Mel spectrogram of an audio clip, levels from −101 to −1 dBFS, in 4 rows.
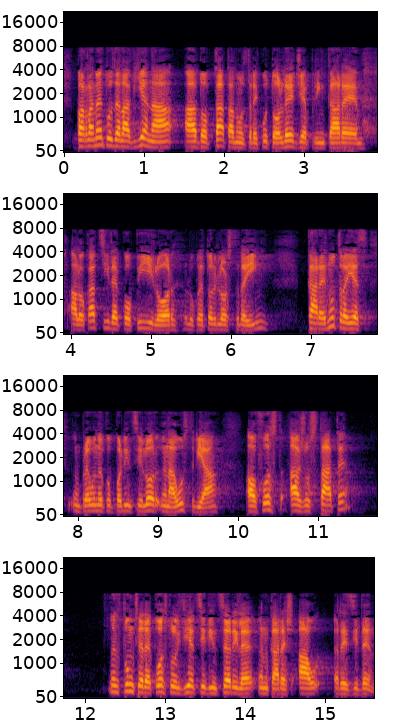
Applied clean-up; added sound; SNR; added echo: none; none; none; none.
